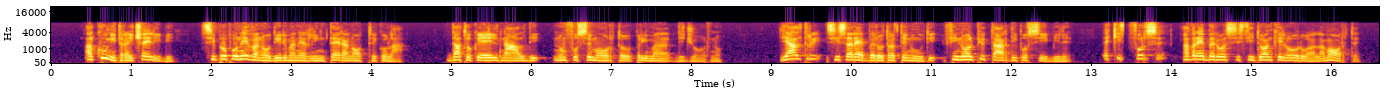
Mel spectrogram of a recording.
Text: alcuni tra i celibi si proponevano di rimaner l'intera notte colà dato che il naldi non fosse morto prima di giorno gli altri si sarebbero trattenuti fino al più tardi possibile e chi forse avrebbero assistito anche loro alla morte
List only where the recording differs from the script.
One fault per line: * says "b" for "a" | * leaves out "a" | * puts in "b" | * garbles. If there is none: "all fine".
all fine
